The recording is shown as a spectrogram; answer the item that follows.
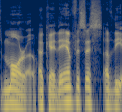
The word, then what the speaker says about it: Moreau: we were saying his his name incorrectly right it's spelled Moreau but no it's Foster Moro it's Moro okay the emphasis of the O is earlier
